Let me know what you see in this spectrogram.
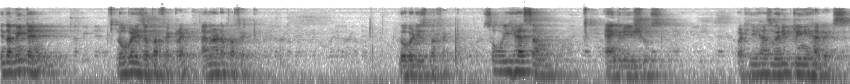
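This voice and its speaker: With a Telugu accent, a man speaks at medium pitch and a moderate pace with fairly even intonation and long, frequent pauses, over noticeable background noise and audible room echo. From India, Andhra Pradesh village. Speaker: pastor. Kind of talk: testimony.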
